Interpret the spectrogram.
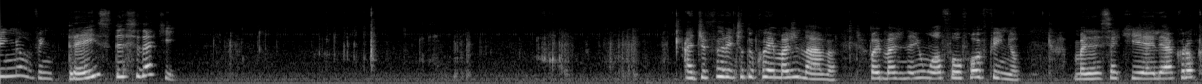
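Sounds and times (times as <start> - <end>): crunching crisp cookie: 2.0 - 7.7.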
